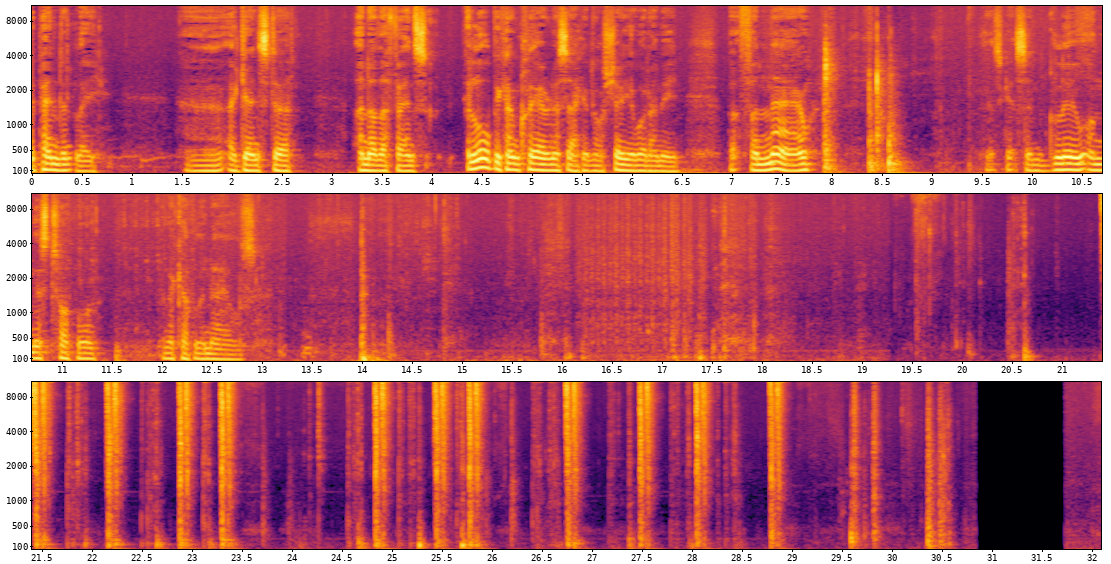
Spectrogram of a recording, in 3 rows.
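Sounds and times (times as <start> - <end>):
handling of wooden workpiece: 7.8 - 8.9
brad nailer shots: 21.4 - 23.5, 24.6 - 26.0, 26.6 - 29.0.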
